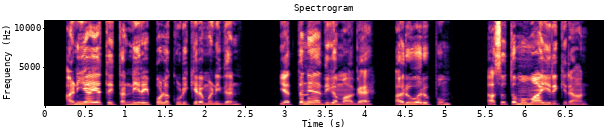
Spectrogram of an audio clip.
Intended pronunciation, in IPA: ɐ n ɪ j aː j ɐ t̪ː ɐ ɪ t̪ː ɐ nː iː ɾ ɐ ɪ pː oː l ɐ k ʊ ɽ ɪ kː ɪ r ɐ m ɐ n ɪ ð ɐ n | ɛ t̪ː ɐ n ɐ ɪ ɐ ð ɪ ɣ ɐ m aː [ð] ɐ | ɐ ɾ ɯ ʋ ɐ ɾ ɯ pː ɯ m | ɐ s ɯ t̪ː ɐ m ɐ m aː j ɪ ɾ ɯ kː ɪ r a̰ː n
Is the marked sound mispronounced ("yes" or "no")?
yes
